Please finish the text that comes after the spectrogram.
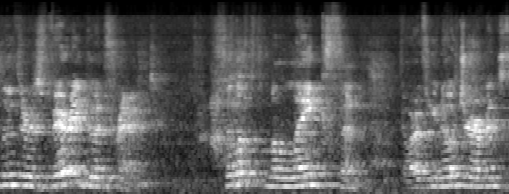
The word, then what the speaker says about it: Melanchthon: And this is Luther's very good friend, Philip Melanchthon. Or if you know Germans, they'll pronounce it Melanchthon. They're wrong, because he would have said it like a Greek. It's Melanchthon.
